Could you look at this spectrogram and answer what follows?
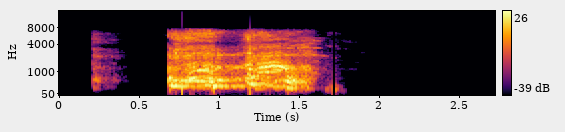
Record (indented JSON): {
  "cough_length": "2.7 s",
  "cough_amplitude": 32689,
  "cough_signal_mean_std_ratio": 0.5,
  "survey_phase": "beta (2021-08-13 to 2022-03-07)",
  "age": "45-64",
  "gender": "Male",
  "wearing_mask": "No",
  "symptom_none": true,
  "smoker_status": "Ex-smoker",
  "respiratory_condition_asthma": false,
  "respiratory_condition_other": false,
  "recruitment_source": "REACT",
  "submission_delay": "1 day",
  "covid_test_result": "Negative",
  "covid_test_method": "RT-qPCR",
  "influenza_a_test_result": "Negative",
  "influenza_b_test_result": "Negative"
}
